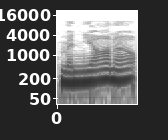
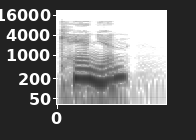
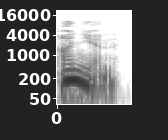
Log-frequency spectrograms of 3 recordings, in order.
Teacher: The correct sound of the letter N tilde, or EN as it is called in Spanish, is like the NY in the English word canyon or the NI in onion. It is a distinct palatal nasal sound, where the middle of your tongue touches the roof of your mouth as air passes through your nose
